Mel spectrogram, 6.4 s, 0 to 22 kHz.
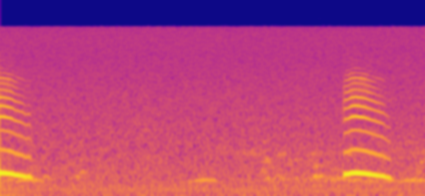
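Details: Long-eared owl pair, male and female, visiting a common buzzard nest in Tiszavasvári, Hungary, filmed by solar-powered nest camera on March 23, 2022: a nasal call ending, a quiet gap, then another drawn-out, slightly descending call.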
